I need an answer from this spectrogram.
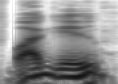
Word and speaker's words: Wagyu: I saw that video when you did that Wagyu. Is that how you say it? Yes, Wagyu.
